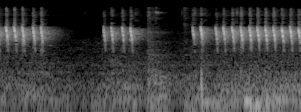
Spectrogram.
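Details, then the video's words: Rapid high chirping from a bar-winged prinia, offered as lure audio for birds learning to sing: short bursts of quick, evenly spaced notes separated by brief silences, ending in a longer steady run. "Ciblek Ampuh !! Yang Tadinya Malas Bunyi Jadi Gacor , Yang Lagi Belajar Bunyi Jadi Aktif Riwik"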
